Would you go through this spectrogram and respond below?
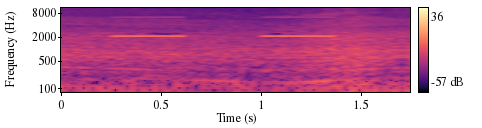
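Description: A truck reversing alarm in American Truck Simulator sounds two evenly spaced high electronic beeps over a steady low diesel engine drone, moderately loud with no talk.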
